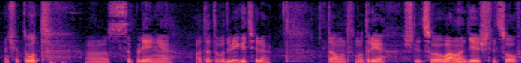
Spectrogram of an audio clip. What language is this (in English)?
Russian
